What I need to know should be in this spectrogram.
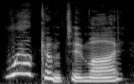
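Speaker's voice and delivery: very high, loud, over-the-top announcer welcome; hammed-up erratic event host greeting; erratic hyped host. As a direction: ham it up like a frantic showman. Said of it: "speak like this".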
